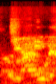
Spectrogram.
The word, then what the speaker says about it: Gianni: Gianni. I can't spell that for us. Like Johnny, but. Okay, Johnny.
